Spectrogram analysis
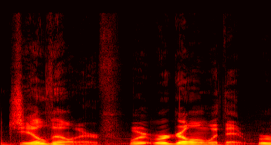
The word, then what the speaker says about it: Gilles Villeneuve: Gilles Villeneuve. We're going with it. We're rocking with that pronunciation.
